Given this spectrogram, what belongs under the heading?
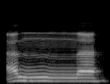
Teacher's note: যখন মিমের উপর তাজদিদ হয় আর নুনের উপর তাজদিদ হয় তখন এরকম গুন্না করে পড়তে হয়। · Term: ওয়াজিব গুন্না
